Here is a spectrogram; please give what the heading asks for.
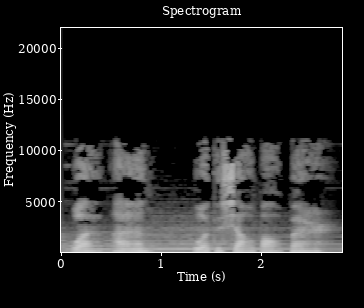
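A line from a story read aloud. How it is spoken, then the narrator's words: Gentle. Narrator (Chinese): 温柔地说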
